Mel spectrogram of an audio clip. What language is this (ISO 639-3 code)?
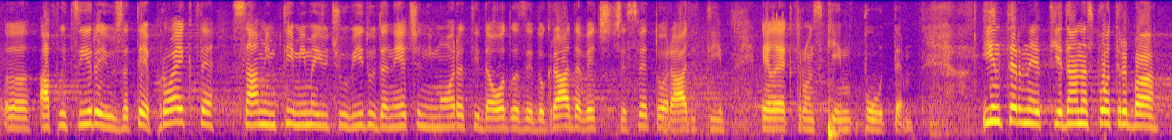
srp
